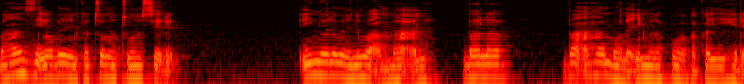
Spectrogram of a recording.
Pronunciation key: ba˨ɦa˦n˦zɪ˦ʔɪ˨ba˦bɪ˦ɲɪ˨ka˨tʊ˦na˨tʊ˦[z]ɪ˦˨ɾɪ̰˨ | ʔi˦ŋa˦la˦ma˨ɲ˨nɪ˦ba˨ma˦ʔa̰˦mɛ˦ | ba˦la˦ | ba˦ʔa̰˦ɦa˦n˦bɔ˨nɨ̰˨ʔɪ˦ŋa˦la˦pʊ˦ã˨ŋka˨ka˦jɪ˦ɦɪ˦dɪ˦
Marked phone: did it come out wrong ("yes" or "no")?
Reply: yes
